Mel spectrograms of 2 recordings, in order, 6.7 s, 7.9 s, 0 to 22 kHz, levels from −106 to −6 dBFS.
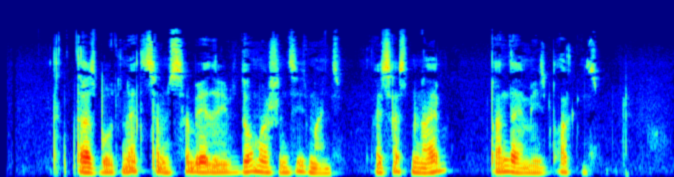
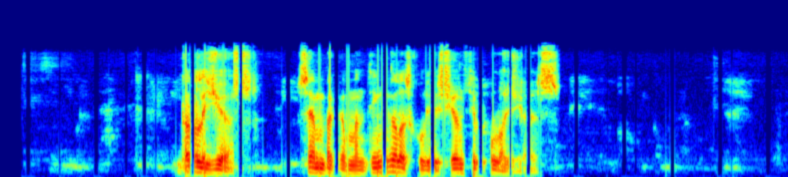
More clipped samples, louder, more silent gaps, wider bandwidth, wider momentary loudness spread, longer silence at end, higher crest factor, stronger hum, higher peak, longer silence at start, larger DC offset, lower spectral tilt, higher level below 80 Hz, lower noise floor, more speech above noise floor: neither; second, -30 LUFS vs -21 LUFS; neither; first, 11 kHz vs 8 kHz; first, 19 LU vs 10 LU; second, 0.8 s vs 2.3 s; about the same, 22 dB vs 20 dB; neither; second, -10 dBFS vs -4 dBFS; second, 0.55 s vs 1.8 s; neither; first, -6.5 dB/octave vs -4 dB/octave; second, -62 dBFS vs -54 dBFS; second, -64 dBFS vs -70 dBFS; second, 35 dB vs 50 dB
